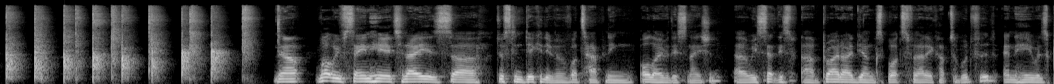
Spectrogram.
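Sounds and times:
hand clapping: 0.0s - 2.8s
speech: 2.8s - 10.5s.

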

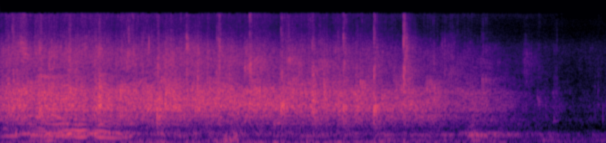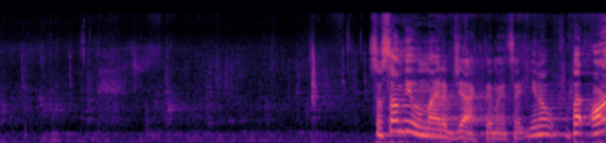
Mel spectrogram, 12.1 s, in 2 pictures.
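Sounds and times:
audience applause: 0.0s - 5.2s
speech: 9.8s - 12.1s.

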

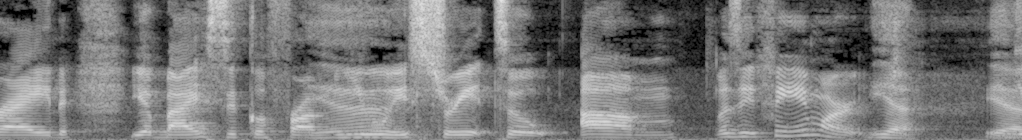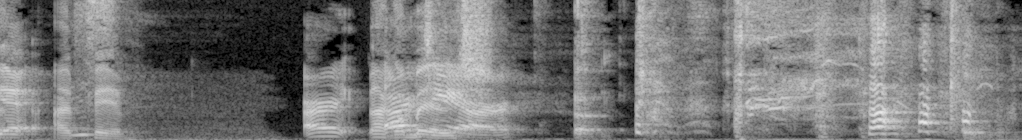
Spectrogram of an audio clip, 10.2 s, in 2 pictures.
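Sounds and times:
speech: 0.0s - 5.9s, 6.6s - 8.3s, 9.4s - 10.1s
woman belching: 7.3s - 8.4s.

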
